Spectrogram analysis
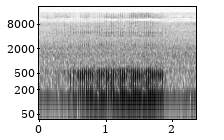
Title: Sleeping and snoring with Daddy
